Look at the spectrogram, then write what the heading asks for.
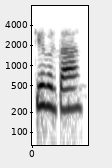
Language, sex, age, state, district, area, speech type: Goan Konkani, female, 18-30, Goa, Ponda, rural, conversation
